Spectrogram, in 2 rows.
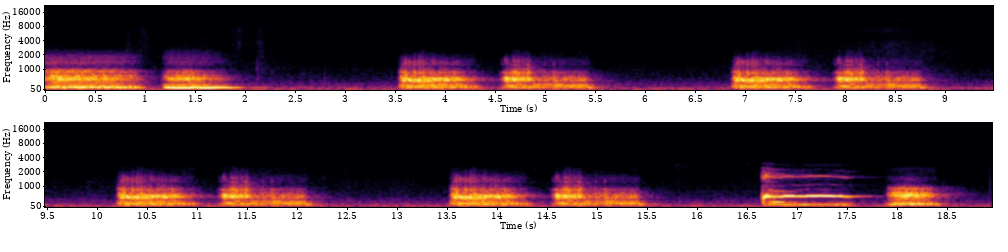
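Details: Loud paired breath sounds through a stethoscope over the posterior chest, each in-breath followed by an out-breath, about 6 cycles; lung auscultation from behind.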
